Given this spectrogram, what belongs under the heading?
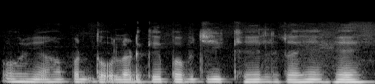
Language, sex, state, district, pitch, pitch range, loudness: Hindi, male, Uttar Pradesh, Saharanpur, 115 Hz, 110-120 Hz, -17 LUFS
